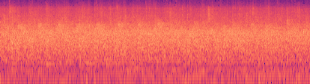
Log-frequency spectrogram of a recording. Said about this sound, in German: Wir sehen praktisch nichts. Lauter. Super, Applaus, super.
